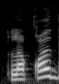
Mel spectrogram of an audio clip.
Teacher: Karena ini laqad merupakan qalqalah kubra, yang mana pantulan itu lebih keras karena dia kubra, besar ya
